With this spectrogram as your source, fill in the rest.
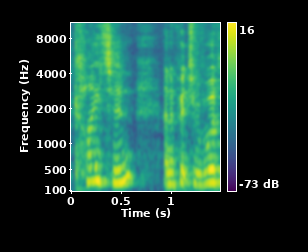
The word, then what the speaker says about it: chitin: Um chitin which I found out in my first lesson is actually pronounced chitin and a picture of wood louse making food and DNA and a picture of this bacteria.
